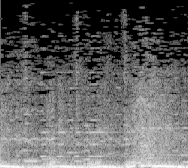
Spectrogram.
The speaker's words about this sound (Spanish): La moto del Toto.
